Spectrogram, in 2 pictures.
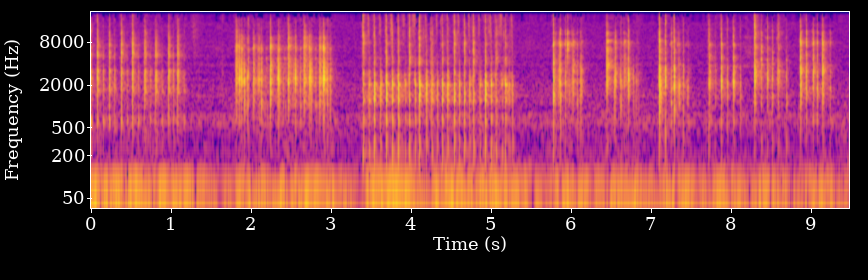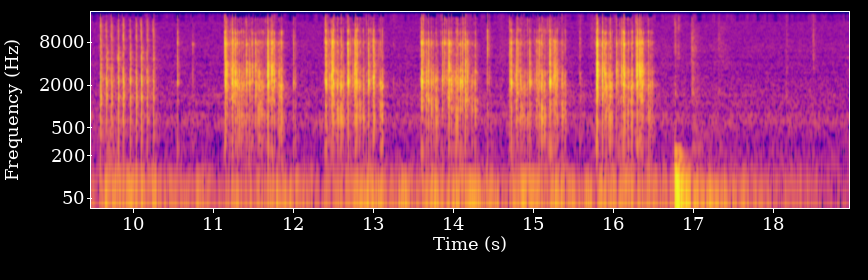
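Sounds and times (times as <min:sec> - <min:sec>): mechanical keyboard typing: 0:00.0 - 0:16.7
low thump: 0:16.8 - 0:17.4.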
